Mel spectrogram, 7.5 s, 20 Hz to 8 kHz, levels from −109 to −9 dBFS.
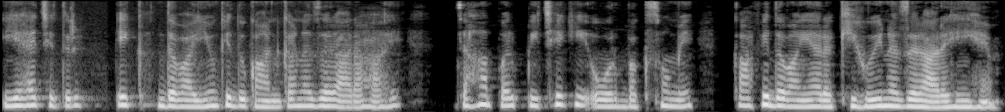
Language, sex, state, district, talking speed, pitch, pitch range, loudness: Hindi, female, Bihar, Bhagalpur, 205 wpm, 190 Hz, 175-205 Hz, -27 LUFS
